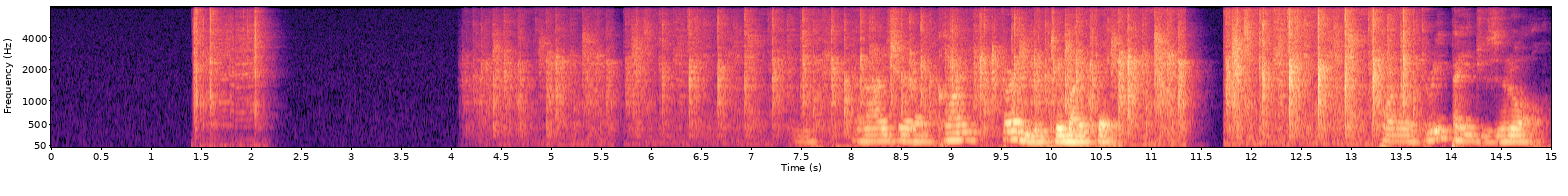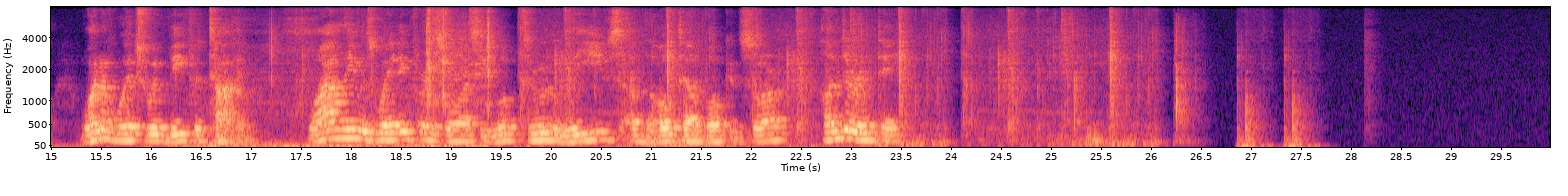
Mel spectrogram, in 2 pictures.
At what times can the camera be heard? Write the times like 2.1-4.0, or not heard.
1.4-2.1, 18.8-19.5.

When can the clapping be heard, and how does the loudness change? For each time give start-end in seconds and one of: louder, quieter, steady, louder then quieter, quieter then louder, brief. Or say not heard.
4.1-13.7 louder.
